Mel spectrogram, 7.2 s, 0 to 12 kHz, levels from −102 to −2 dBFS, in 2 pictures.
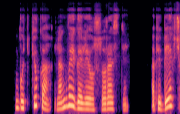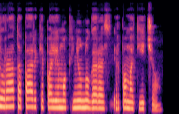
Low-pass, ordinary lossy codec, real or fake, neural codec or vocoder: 10.8 kHz; AAC, 64 kbps; real; none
